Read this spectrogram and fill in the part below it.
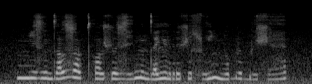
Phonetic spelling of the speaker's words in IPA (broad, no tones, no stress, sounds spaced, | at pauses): ɲ i z ĩ d̪ e lˠ z o lˠ t̪ʰ o lˠ ʃ ø z e̤ n ũ d̪ æ lʲ ũ r ø ʃ i ɬ ṳ j ɲ o b ø b e̤ ʃ æ̤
